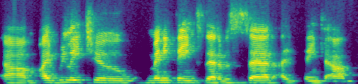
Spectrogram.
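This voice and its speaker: Businesswoman from New York, friendly self-intro, lower voice, lo-fi roomy call. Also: level tone, unhurried. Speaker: business owner. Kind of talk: introducing herself in a meeting.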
